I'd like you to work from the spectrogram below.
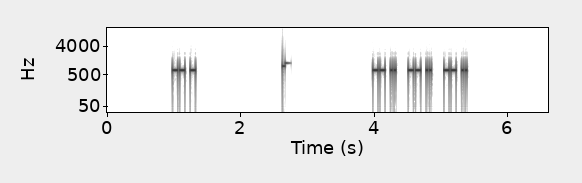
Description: Morse code, heard as a keyed tone, about 44 wpm, 700 Hz. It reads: MT MI MI MI
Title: US States Repeated 3x 45wpm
